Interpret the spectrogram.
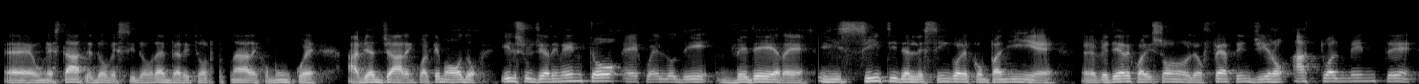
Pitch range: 100-120 Hz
